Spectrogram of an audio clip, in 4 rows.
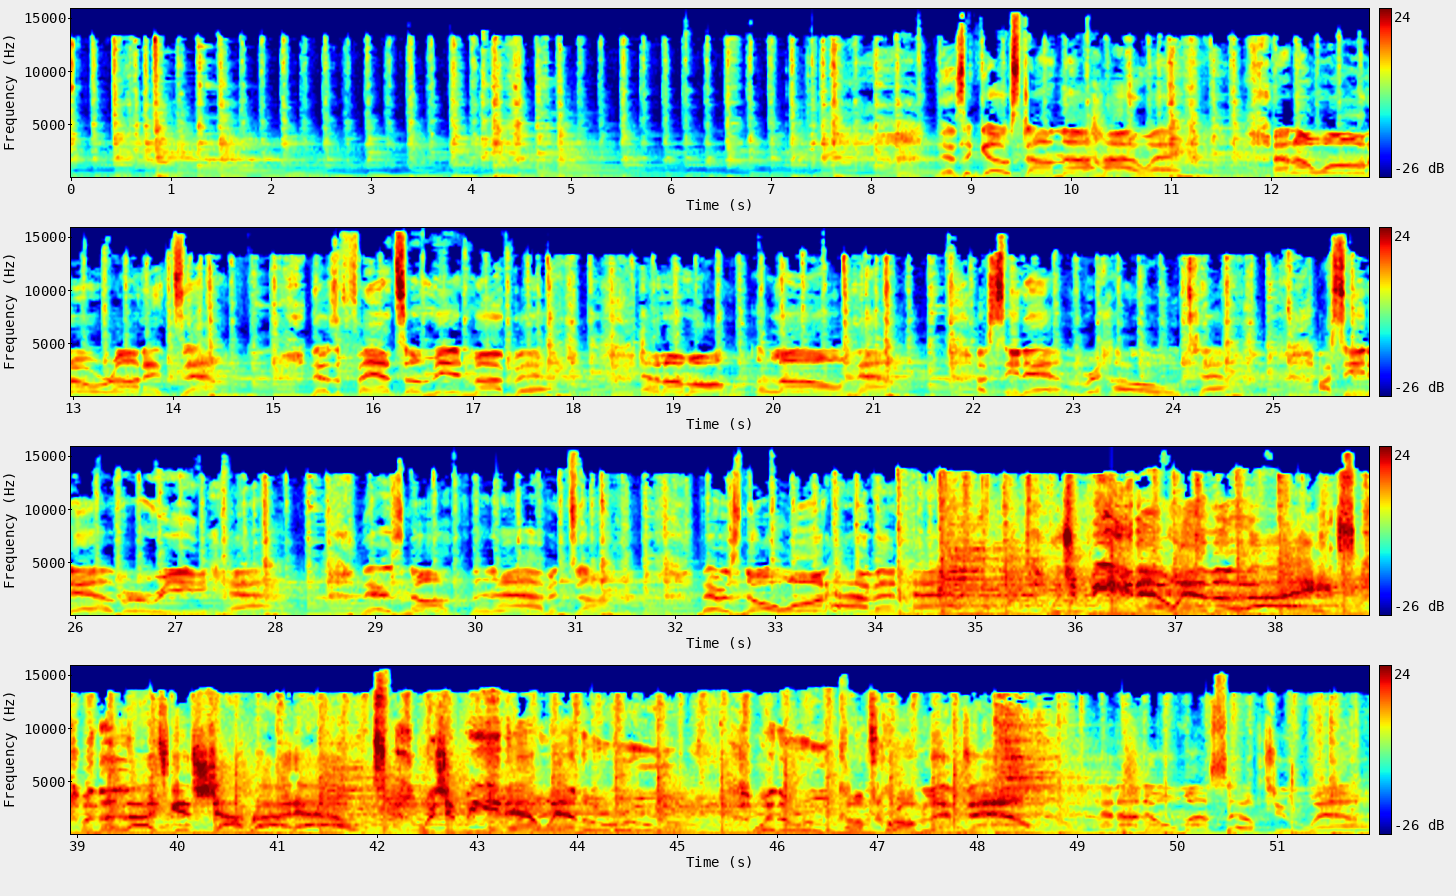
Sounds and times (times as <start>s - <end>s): Music: 0.0s - 51.9s.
